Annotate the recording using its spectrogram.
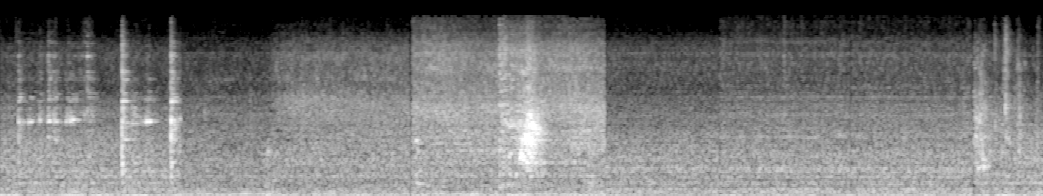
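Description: A metal spatula stirs and scrapes duck pieces and ginger slices in a frying pan. There are a few light clinks in the first two seconds and a louder scrape-and-fry stretch about four to six seconds in, over a steady low hum.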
